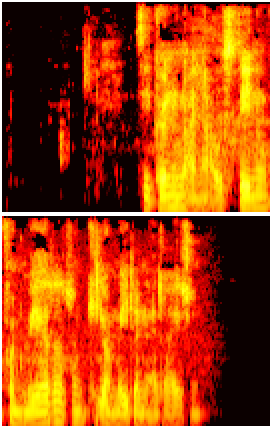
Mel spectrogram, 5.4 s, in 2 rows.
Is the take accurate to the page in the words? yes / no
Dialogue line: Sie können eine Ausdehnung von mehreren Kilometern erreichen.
yes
